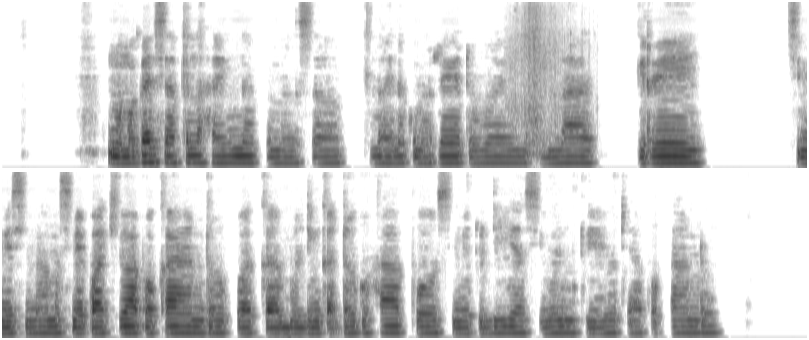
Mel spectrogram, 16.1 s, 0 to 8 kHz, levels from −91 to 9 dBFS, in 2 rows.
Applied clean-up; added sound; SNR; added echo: neural separator model SepFormer DNS4.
